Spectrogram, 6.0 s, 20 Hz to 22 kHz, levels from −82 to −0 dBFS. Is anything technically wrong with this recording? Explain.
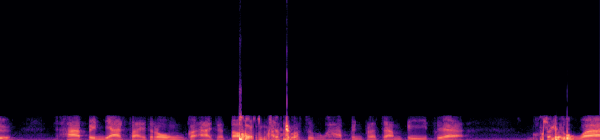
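Yes. The whole recording has passed through the GSM full-rate codec, and the damage is plainly audible. The codec rebuilds the voice from a vocal-tract filter excited by sparse, regularly spaced pulses, which fits a rate of about 13 kbps. That leaves the speech buzzy and gravelly throughout. On a spectrogram the energy stops flat at 4 kHz, and the harmonics look coarse and smeared instead of cleanly striped.

GSM bit errors hit twice, from 2.39 to 3.02 s and from 5.40 to 5.77 s. Corrupted bits reach the decoder and scramble the filter, pitch and gain values for the affected frames. The speech breaks into squawks, pops and gargling there. The waveform shows sudden level jumps and spikes, and the spectrogram shows blocky, misplaced bands of energy that change from frame to frame.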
